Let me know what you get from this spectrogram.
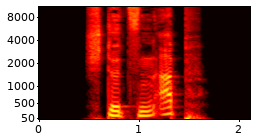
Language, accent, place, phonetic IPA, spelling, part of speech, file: German, Germany, Berlin, [ˌʃtʏt͡sn̩ ˈap], stützen ab, verb, De-stützen ab.ogg
- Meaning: inflection of abstützen: 1. first/third-person plural present 2. first/third-person plural subjunctive I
